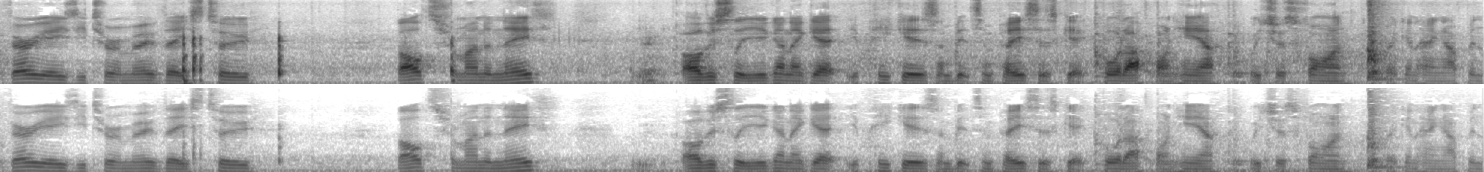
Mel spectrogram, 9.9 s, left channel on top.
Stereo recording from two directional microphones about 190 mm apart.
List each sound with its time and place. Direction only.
0.2 s speech: centre (ahead or behind)
2.7 s speech: 15° left (ahead or behind)
4.6 s speech: 25° left (ahead or behind)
